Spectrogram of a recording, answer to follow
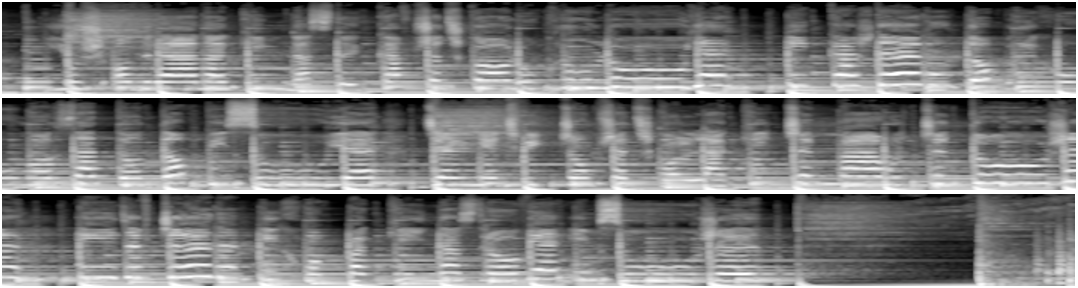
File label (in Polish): utwór w dwóch wersjach wokalnych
